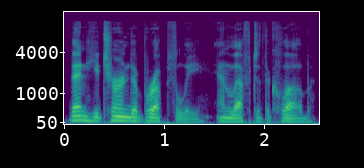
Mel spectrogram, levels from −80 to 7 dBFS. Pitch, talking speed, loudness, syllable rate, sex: 105 Hz, 190 wpm, -21 LUFS, 4.7 syllables/s, male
